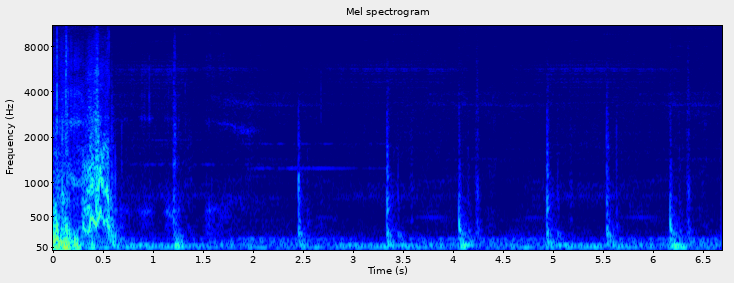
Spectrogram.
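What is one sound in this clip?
Footsteps thud steadily across hollow wooden boards.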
